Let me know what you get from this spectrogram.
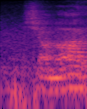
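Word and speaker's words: שמר: 물론 한글로 쓰는 게 아니라 시옷, 미음, 리을 이렇게 써놓고 이 사람들이 뭐라고 읽냐면 샤마르 이렇게 읽어요.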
